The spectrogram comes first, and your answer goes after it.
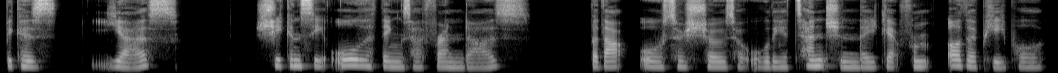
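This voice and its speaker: A woman playing an obsessive, possessive young yandere in an intimate roleplay audio monologue, telling her story with deliberate emotional intensity. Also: mid-range voice, steady tone, darkish tone, dry recording, studio quality, natural voice. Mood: hushed, brooding.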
